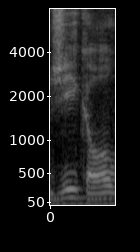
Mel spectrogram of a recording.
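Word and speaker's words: Jekyll: Jackekal and Mr. Hyde is different. They pronounce it G-Cole, which is the way that Robert Lewis Stevenson pronounced it.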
